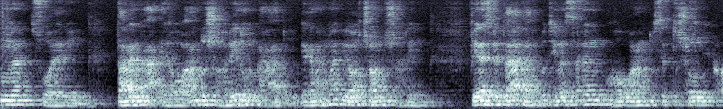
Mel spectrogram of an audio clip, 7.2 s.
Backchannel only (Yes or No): Yes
